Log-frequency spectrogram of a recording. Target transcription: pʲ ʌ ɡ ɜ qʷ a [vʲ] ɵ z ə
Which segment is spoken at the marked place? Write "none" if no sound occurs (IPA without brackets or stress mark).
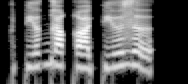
pʲ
